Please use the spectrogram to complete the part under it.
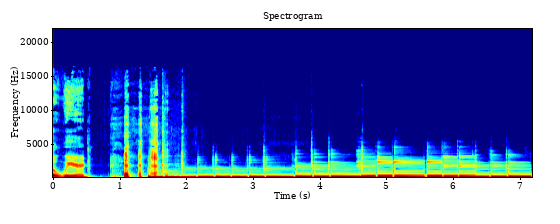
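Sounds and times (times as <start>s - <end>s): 
speech: 0.0s - 2.0s
laughter: 0.9s - 2.0s
electric bass through an effect like a keyboard bass: 1.4s - 7.1s.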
